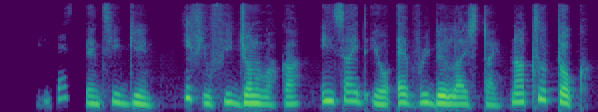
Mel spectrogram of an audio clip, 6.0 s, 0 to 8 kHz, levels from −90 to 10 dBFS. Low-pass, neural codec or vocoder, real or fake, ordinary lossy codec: 7.2 kHz; codec, 16 kHz, 0.5 kbps, X-Codec, WavLM features, trained on Multilingual LibriSpeech; fake; none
